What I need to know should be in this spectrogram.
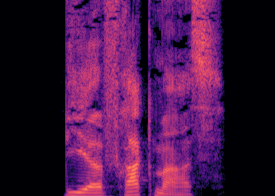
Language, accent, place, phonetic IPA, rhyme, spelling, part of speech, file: German, Germany, Berlin, [ˌdiaˈfʁaɡmas], -aɡmas, Diaphragmas, noun, De-Diaphragmas.ogg
- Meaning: genitive singular of Diaphragma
